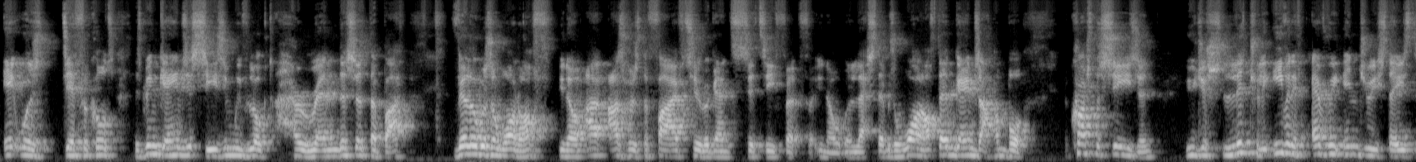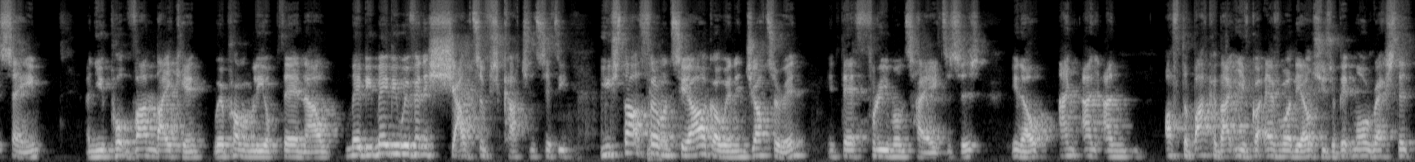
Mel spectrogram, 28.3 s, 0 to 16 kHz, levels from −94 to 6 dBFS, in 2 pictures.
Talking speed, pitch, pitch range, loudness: 220 wpm, 145 Hz, 135-170 Hz, -21 LUFS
